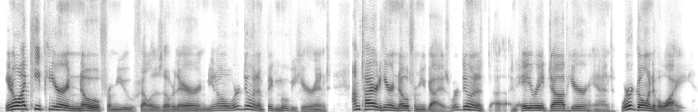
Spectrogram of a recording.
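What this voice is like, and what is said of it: Imitates another person's voice. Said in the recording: “I'm doing the best imitation I can”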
